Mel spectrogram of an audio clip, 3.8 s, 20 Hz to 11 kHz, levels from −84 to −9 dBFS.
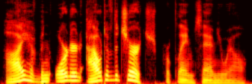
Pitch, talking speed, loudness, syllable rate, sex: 120 Hz, 160 wpm, -19 LUFS, 4.5 syllables/s, male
